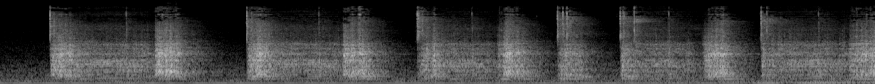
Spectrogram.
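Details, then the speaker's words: 1974 John Deere 140 H3 garden tractor with replacement engine: repeated short whirring bursts about once a second without the engine turning; no activity at the solenoid, suspected no current through a missing safety circuit. "any activity to the solenoid. So that means that we more than likely are not getting current through one of the safeties."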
